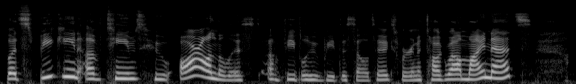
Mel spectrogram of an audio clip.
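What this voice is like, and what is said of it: Cheerful, happy-sounding voice. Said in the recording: “I don't know why I'm saying that in a happy voice”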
